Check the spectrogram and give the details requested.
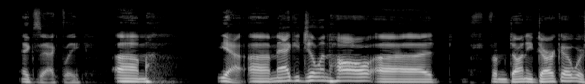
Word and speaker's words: Gyllenhaal: Maggie Maggie Gillen Gyllenhaal gyllenhal soft G Maggie Gyllenhaal um taking over for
